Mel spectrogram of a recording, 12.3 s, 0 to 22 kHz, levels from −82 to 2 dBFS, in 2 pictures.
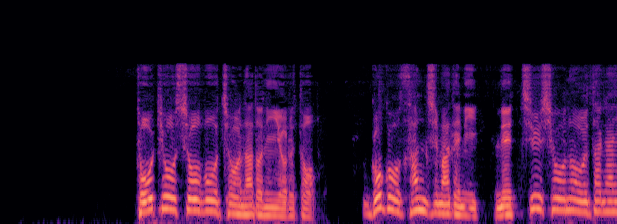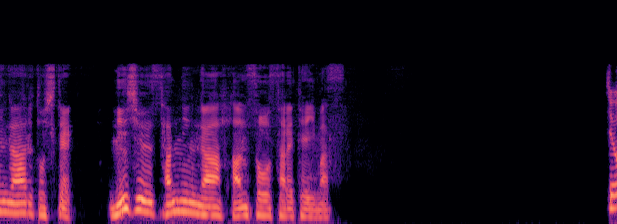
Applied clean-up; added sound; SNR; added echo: neural mask model Resemble Enhance denoiser.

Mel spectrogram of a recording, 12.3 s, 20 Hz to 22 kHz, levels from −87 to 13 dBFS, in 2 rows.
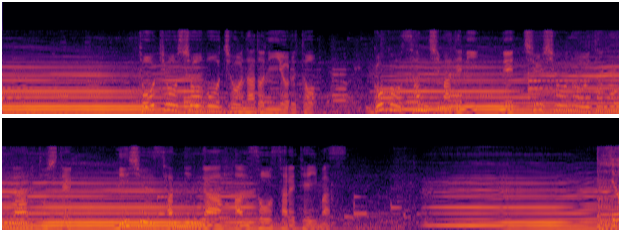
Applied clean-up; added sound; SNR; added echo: none; Bowed string instrument; -5 dB; none.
